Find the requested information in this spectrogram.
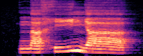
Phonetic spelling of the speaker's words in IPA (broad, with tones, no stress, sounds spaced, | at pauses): n a˩˧ h iː˧˥ ɲ aː˧˩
